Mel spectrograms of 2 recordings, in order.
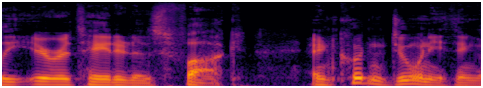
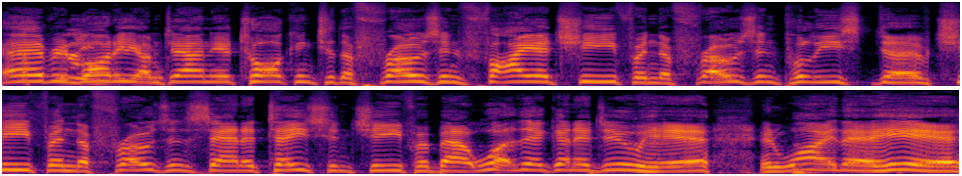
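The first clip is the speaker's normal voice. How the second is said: put-on Australian or British TV reporter accent, high voice; 9 semitones higher, 4 dB louder than usual. Retelling a reporter the broadcast cut to: Australian or British accent. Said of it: "some Australian guy or British guy".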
